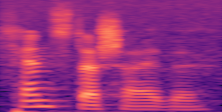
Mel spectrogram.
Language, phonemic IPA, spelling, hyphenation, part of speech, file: German, /ˈfɛnstɐˌʃaɪ̯bə/, Fensterscheibe, Fens‧ter‧schei‧be, noun, De-Fensterscheibe.ogg
- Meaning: window pane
